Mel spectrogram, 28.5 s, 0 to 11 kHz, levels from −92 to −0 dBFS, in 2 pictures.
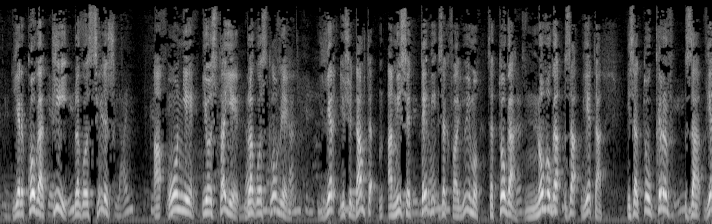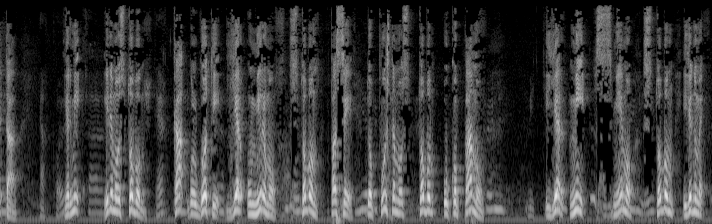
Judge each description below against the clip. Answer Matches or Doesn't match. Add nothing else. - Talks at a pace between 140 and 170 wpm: Doesn't match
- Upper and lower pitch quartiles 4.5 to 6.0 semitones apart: Matches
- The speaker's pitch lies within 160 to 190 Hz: Matches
